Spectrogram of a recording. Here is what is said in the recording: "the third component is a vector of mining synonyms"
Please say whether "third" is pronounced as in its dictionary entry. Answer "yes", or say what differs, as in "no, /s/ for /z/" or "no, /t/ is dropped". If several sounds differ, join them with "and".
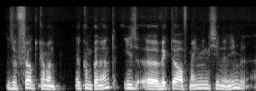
no, /f/ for /θ/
